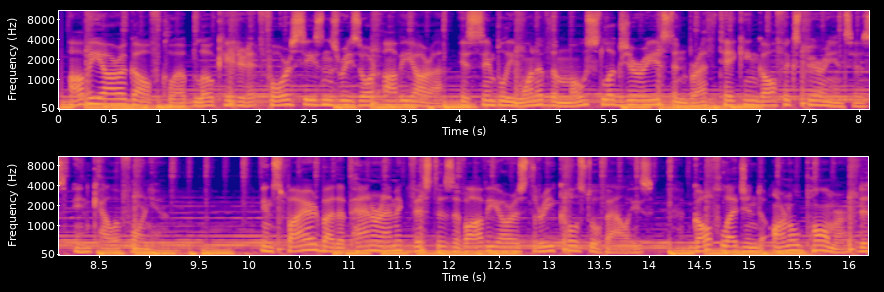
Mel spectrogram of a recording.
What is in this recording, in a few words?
voiceovers; Four Seasons Resort Aviara (male)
